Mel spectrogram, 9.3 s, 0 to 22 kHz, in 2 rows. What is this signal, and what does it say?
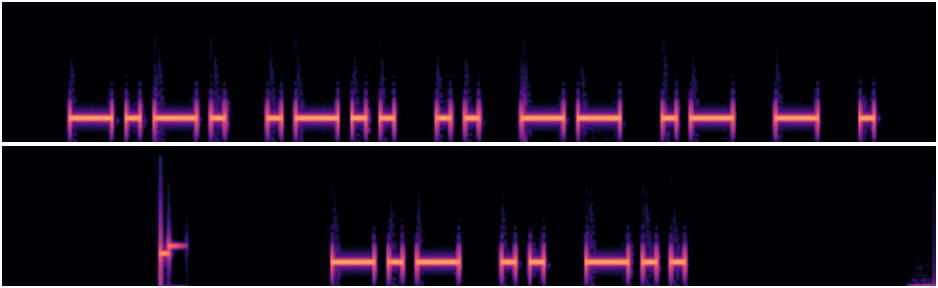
Morse code, heard as a keyed tone, about 17 wpm, 700 Hz. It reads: CLIMATE KID
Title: Sentences from Top 1600 Words - New Word Drill - 17wpm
